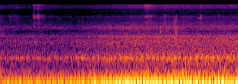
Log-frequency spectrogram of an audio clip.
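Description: Steady low rumble of background noise with a faint hum above it.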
